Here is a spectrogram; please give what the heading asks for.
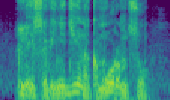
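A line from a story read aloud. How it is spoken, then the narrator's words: Quiet whisper spreading through crowd. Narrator (Russian): прибойной волной пролетел тихий шепот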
